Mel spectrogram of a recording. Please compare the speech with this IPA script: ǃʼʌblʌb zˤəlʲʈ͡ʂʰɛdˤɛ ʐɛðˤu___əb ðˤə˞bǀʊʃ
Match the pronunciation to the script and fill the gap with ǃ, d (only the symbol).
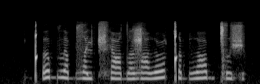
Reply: ǃ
